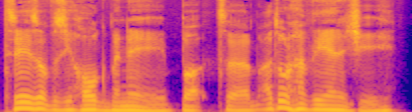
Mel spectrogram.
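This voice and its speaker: A middle-aged Scottish man hosting a music show in casual chat, his voice a little croaky, talking in a relaxed, hesitant way. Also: on the low side, brisk, dry recording, studio quality. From Scotland. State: slightly croaky voice. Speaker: radio show host.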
